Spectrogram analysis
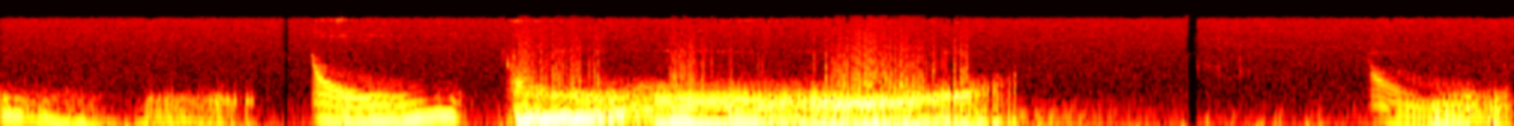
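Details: A person's stomach growling: low, drawn-out rumbling growls with rising and falling gurgling tones, repeating over several seconds (borborygmi).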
